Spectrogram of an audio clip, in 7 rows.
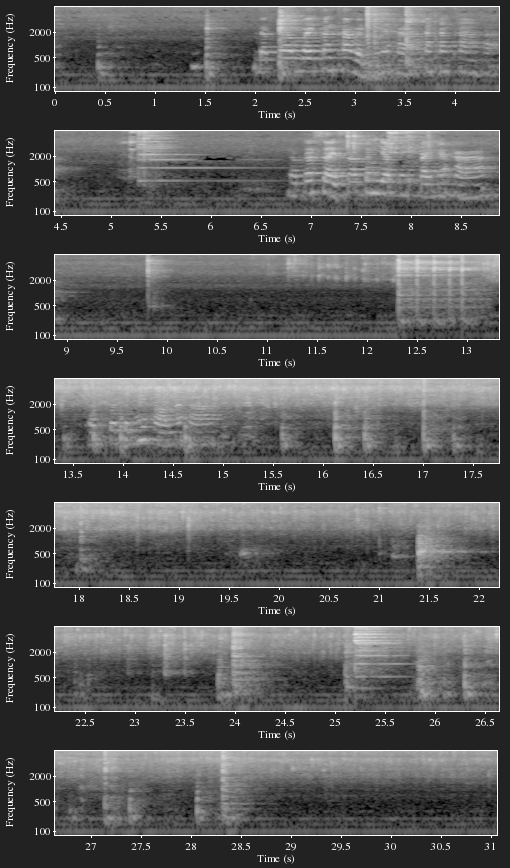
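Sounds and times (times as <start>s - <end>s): paste sizzling in hot oil: 11.2s - 31.0s.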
